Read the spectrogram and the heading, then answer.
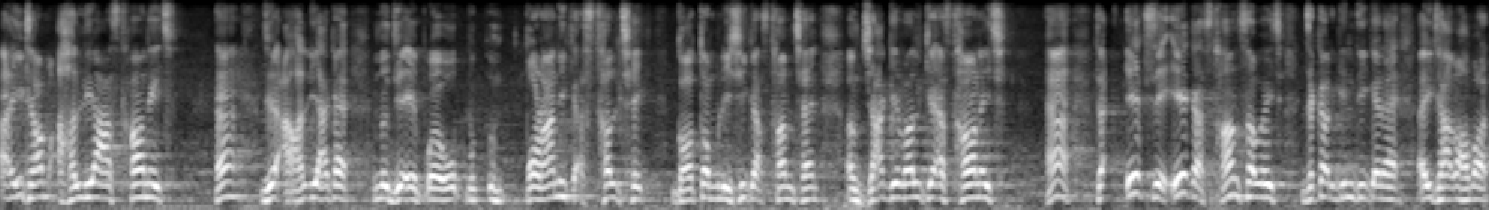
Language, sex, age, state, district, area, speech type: Maithili, male, 60+, Bihar, Madhubani, urban, spontaneous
